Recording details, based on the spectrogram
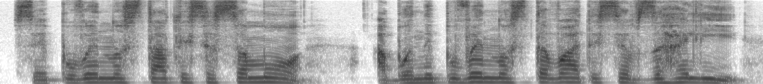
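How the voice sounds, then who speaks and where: A man voicing a stern, ghostly male guide with a dry, rough voice who talks calmly and insistently, in an audiobook reading. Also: on the high side, quick pace, no echo, pitched above the performer's own voice, natural voice. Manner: calm, insistent, repeats himself.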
